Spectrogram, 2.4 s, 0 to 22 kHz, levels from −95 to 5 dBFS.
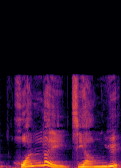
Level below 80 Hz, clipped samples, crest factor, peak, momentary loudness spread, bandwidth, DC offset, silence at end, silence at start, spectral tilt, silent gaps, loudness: -50 dBFS; under 0.1%; 14 dB; -2 dBFS; 5 LU; 12.5 kHz; under 0.1%; 0 s; 0 s; -6 dB/octave; none; -17 LUFS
